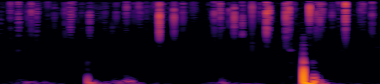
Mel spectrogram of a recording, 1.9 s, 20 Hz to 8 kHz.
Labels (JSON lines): {"label": "biophony, double pulse", "recorder": "SoundTrap 300"}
